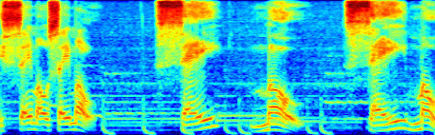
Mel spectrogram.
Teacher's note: So they don't say same old, same old. Like you don't hear the D.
